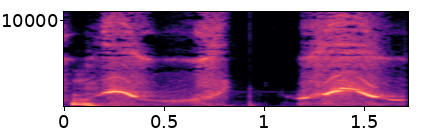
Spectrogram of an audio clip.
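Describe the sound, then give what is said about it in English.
A slide whistle plays two swooping phrases, each gliding up and back down in pitch, separated by a short pause. The tones are loud and breathy, with no talking. “There were actually two slide whistles.”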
